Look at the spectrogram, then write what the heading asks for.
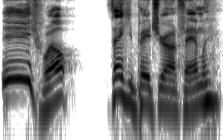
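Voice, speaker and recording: A man in his thirties hosting a podcast, chatting in a laid-back, excitable way full of slang. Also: fairly high pitch, moderate pace, creaky, dry recording, studio quality. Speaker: podcast host. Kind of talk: casual chat.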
